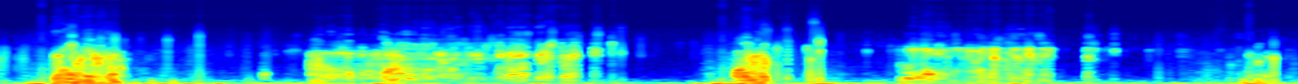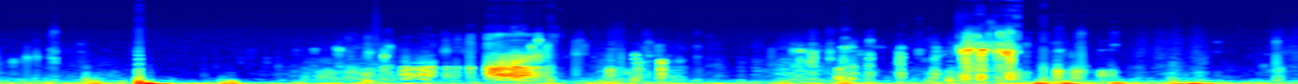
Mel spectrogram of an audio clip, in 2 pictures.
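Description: Loud gurgling and rumbling bursts from the abdomen, some squeaky, with short pauses: ordinary digestive bowel sounds, stomach growling.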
